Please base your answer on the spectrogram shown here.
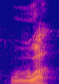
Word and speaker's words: و: Our next letter is wa. Wa. It's like how we pronounce W in words in English, like wall.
